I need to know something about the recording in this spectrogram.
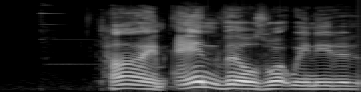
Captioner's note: bell chimes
